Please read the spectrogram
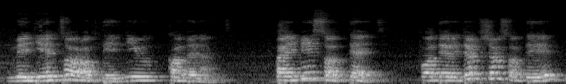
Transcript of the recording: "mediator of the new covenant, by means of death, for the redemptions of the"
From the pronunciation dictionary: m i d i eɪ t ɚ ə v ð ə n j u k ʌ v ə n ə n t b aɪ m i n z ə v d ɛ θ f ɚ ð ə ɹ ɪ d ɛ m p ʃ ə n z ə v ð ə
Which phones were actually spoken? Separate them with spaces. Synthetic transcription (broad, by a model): m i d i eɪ t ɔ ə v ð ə n j u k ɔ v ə n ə n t b aɪ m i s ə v d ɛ t f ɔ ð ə ɹ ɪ d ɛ m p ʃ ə n s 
